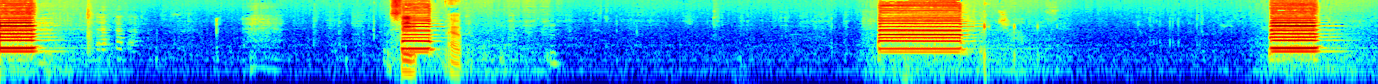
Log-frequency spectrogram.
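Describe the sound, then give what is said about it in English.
Car horns honk in four separate loud blasts, the first and last short, one a longer sustained beep, with quiet pauses between them and a brief spoken word in the gaps. “Sometimes if I'm taking a little while too long, she invites her friends, and they have a beep club, and they beep.”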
